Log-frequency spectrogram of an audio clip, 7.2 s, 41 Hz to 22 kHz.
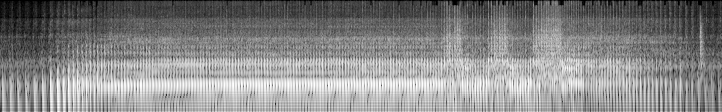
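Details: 2007 Honda Foreman 500 ATV single-cylinder engine idling and revving with a rough burst of knocking mid-run; clunking heard under the front cover, seemingly from the centrifugal clutch side. Cause suspected, not confirmed.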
